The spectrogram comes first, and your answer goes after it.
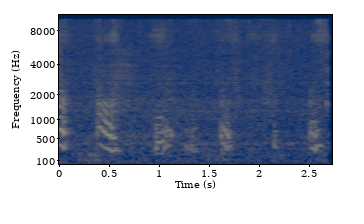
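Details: Iska's puppies at six days old, squeaking indoors: a run of short, thin whimpers and squeals, about five in under three seconds, each a quick bent whine with faint rustling between them.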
